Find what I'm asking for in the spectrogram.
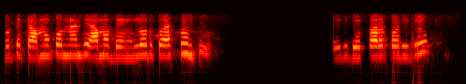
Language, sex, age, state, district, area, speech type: Odia, female, 45-60, Odisha, Sundergarh, rural, conversation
